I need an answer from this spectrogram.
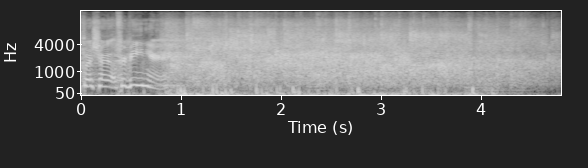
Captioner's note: audience applauding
